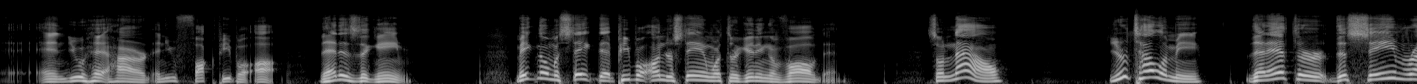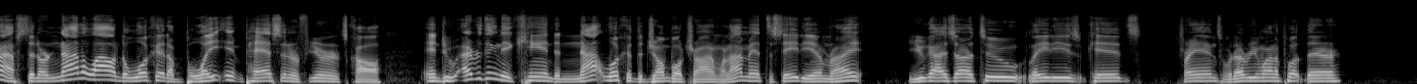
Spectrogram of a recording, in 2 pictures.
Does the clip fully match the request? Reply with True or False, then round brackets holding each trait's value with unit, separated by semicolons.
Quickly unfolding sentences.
False (160 wpm)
